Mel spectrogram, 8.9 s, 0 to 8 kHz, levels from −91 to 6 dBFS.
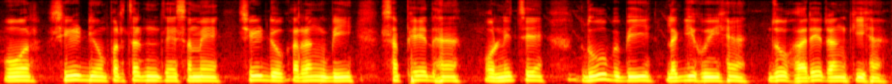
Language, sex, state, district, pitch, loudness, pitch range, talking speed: Hindi, male, Rajasthan, Bikaner, 140 Hz, -13 LUFS, 130-145 Hz, 155 wpm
